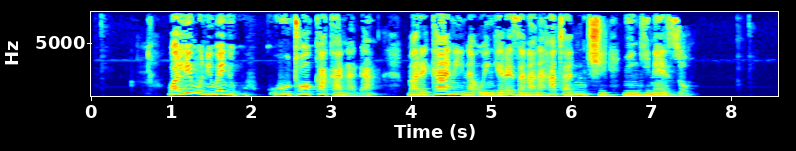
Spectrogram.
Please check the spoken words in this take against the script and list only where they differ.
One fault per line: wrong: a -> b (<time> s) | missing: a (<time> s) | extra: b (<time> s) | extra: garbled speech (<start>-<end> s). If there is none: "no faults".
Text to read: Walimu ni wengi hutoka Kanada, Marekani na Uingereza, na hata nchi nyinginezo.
extra: na (5.5 s)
